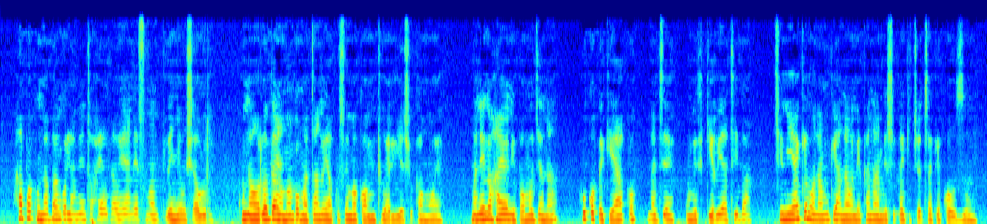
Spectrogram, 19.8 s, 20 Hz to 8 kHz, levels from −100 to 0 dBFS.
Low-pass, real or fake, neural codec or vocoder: 7.2 kHz; fake; autoencoder, 48 kHz, 32 numbers a frame, DAC-VAE, trained on Japanese speech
